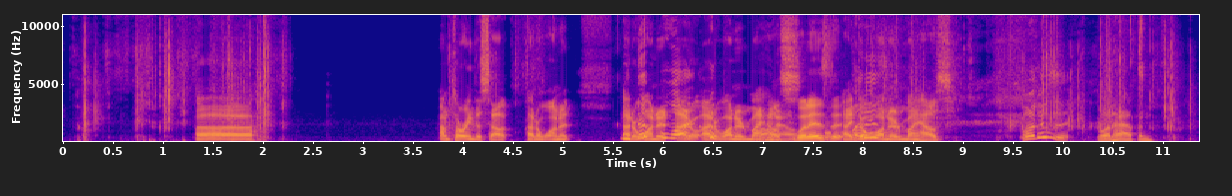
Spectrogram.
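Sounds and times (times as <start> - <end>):
paper crinkling and tearing while unwrapping a package: 0.0 - 2.3, 7.7 - 11.3
speech: 1.3 - 2.1, 3.8 - 9.0, 9.6 - 11.0
laughter: 5.6 - 10.1.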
